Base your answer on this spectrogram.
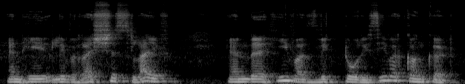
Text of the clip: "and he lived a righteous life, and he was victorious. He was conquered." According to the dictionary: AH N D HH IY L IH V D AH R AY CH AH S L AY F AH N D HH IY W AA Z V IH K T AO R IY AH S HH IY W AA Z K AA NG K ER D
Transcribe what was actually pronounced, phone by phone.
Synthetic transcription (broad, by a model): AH N D HH IY L IH V D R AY SH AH S L AY F AH N D HH IY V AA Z V IH K T AO R IY AH S HH IY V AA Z K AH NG K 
